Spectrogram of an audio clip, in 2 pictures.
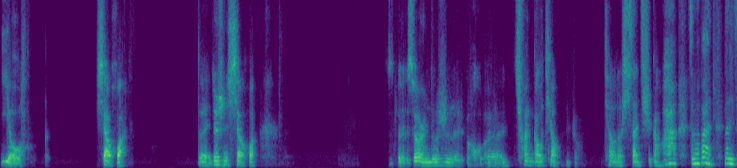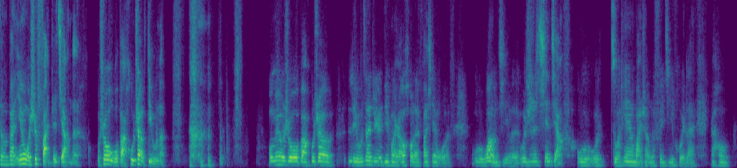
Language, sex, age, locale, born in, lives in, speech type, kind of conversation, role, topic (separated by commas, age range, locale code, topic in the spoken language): Chinese, female, 35-39, zh-CN, China, United States, conversation, podcast, guest, 你能分享一次让你哭笑不得的旅行囧事吗？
